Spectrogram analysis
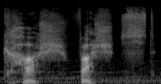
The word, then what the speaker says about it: Kash Fash: is difficult to verbalize Kash fash pronounced throaty Kash fash I usually called him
